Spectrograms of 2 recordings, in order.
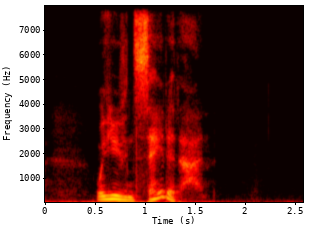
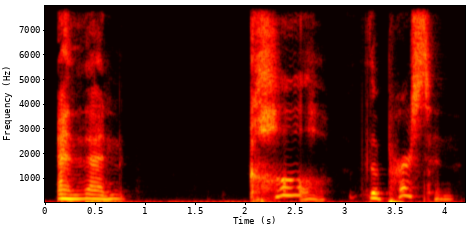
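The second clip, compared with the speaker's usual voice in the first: higher, slow, incredulous outrage; rising indignation; 5 semitones higher, slower than usual. Real, not acted. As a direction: stretch it out in disbelief. Building outrage at cheater.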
